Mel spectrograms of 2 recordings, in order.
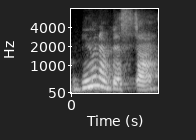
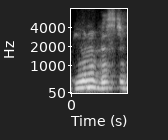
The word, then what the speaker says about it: Buena Vista: preservation of pasaquan in it's pronounced uh i'm going gonna say wrong buna vista georgia i said it correctly buena vista georgia uh so pasaquan this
